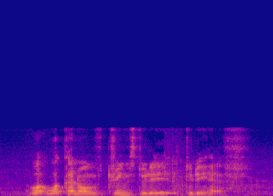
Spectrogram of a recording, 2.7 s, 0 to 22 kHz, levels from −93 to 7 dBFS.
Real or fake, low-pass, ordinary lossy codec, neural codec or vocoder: fake; none; none; codec, 16 kHz, 8 kbps, FunCodec, trained on LibriTTS, 25 frames a second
